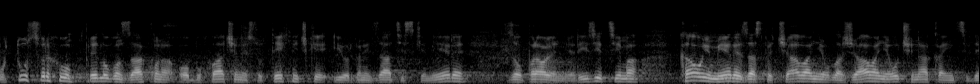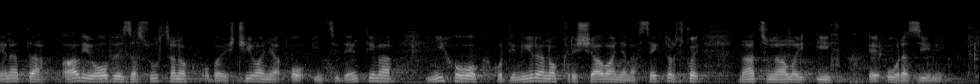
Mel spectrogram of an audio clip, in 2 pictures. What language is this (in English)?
Croatian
